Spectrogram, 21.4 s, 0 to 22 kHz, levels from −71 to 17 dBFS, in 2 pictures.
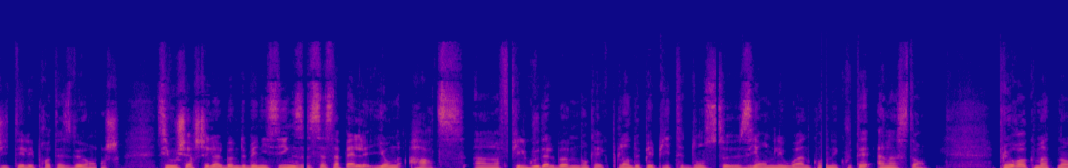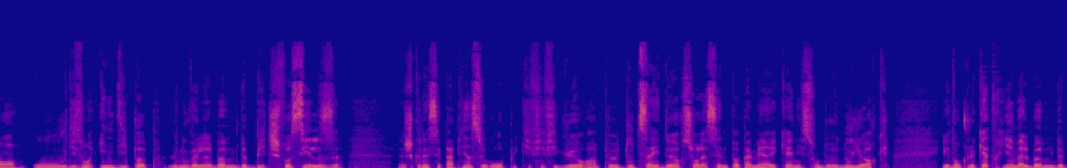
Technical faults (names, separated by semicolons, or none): gap between stream segments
